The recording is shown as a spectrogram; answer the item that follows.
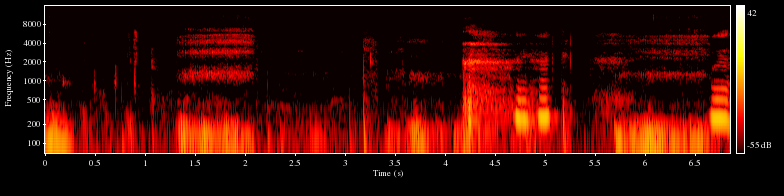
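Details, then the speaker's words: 8-month-old male black Labrador Retriever puppy snoring while asleep: soft, irregular snoring breaths with a few faint squeaky noises in a quiet room; puppy snoring. "ど真ん中にさ、俺寝るスペース。しかもさ、いびきが出るしな。"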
